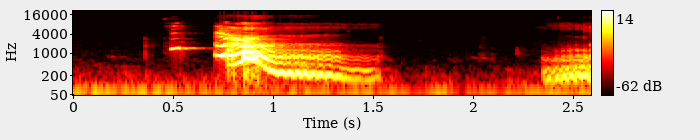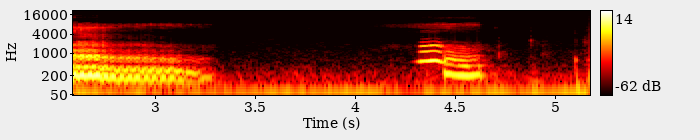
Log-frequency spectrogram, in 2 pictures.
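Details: A sassy 4-week-old Bernese Mountain Dog puppy gives a sharp, loud yelping bark, then a raspy, low rumbling growl lasting about a second, and finally a short, high, squeaky yip, with quiet pauses in between.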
